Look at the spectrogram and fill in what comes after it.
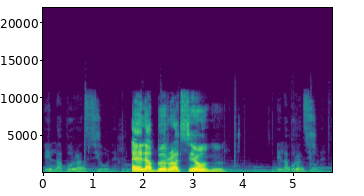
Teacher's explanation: The stress falls on the second to last syllable.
